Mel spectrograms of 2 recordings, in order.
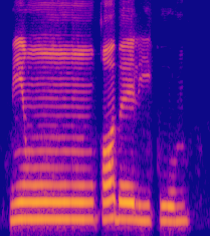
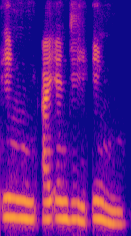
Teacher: Dia ada sekatan iaitu mengangkat pangkal lidah ke langit sampai dia melekat, menyebabkan yang suara tadi tu dah tak keluar lagi kat mulut. Dia lebih kepada atas.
